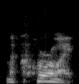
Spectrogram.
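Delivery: LaCroix said as la-CROY, falling at the end; his own pronunciation. Shown as a demonstration. Settling the brand name for viewers, LaCroix said as la-CROY. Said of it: "that's exactly how I say it".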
